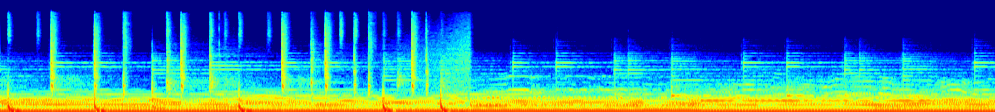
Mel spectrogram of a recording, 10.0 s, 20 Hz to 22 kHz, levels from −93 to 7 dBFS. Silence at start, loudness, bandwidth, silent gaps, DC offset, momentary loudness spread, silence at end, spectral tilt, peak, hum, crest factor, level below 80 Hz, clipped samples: 0 s; -17 LUFS; 10.5 kHz; none; under 0.1%; 3 LU; 0 s; -6.5 dB/octave; 0 dBFS; none; 12 dB; -14 dBFS; under 0.1%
